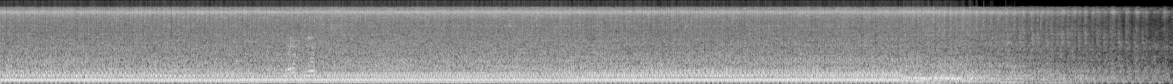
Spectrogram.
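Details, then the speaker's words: Case 446 garden tractor with 60-inch deck, electric fuel pump under footrest, running: loud, steady drone at constant pitch for about nine seconds, then winds down and stops cleanly; healthy, just noisy. "That's what she sounds like. Yeah, that is really loud. That's not too bad. Could be worse."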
